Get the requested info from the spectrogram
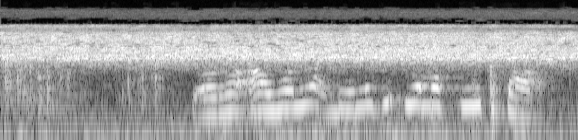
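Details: Many hard-to-see cicadas (kuliglig) under the trees of a park in Aichi, Japan, making a very loud noise: dense, unbroken high hissing buzz, with a man talking beneath it.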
